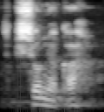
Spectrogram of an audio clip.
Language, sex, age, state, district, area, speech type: Sanskrit, male, 60+, Uttar Pradesh, Ayodhya, urban, read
